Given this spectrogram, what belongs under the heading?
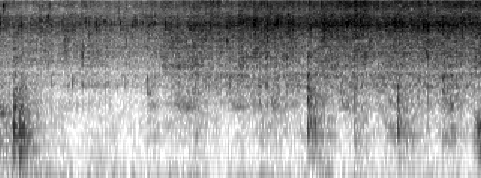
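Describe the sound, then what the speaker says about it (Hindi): Onion and ginger-garlic paste fry in hot oil for a creamy chicken pasta, a steady close hiss of sizzling broken by a few scraping stir sounds, with no talking. "इसी के अंदर ये जो एक प्याज है इसे हम फ्राई करूँगी"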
